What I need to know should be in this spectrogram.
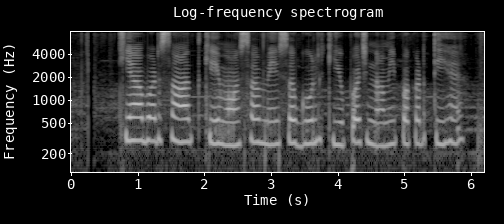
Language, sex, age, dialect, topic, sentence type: Hindi, female, 18-24, Marwari Dhudhari, agriculture, question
